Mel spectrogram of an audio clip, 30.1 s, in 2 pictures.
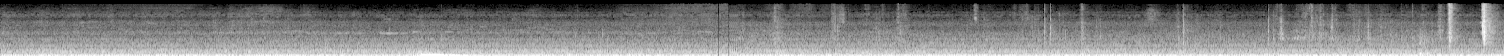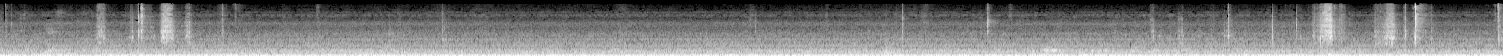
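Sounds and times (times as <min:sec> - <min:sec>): low rumble: 0:02.0 - 0:10.6.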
